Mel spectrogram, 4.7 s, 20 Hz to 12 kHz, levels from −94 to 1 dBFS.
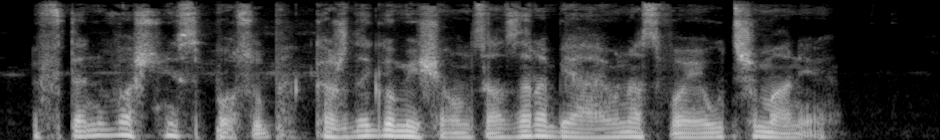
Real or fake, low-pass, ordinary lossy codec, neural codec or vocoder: real; 10.8 kHz; Opus, 32 kbps; none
